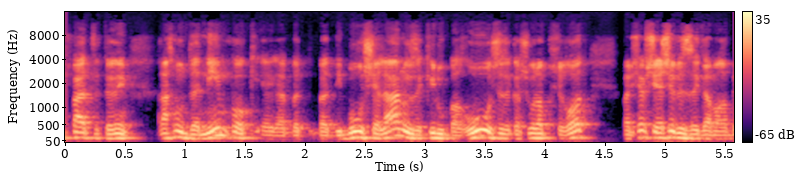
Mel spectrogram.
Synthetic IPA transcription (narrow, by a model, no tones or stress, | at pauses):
ʃpat̪at̪enimanaχnud̪animpo̞kbbad̪ibuʁʃe̞lanuzekiiːlubaʁuʁʃ̬ezekaʃuʁlabχiʁo̞t̪vvanioʃevʃeeʃ̬vezeɡamaʁb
